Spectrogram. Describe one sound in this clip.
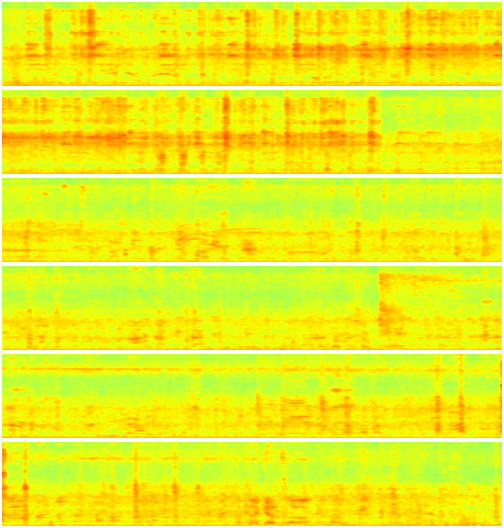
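Adults and children chatter close by.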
